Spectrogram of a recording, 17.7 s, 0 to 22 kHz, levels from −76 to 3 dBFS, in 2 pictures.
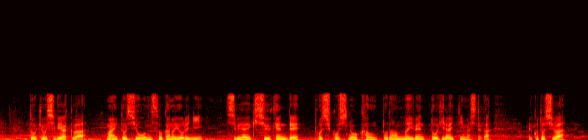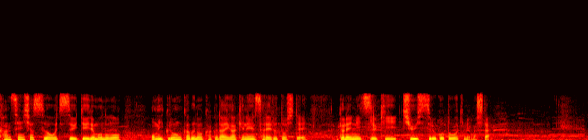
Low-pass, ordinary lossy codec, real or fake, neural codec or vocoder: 7.2 kHz; Opus, 64 kbps; real; none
